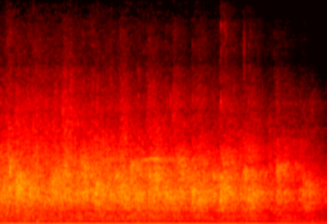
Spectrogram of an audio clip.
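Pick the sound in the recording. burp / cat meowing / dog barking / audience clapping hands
audience clapping hands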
